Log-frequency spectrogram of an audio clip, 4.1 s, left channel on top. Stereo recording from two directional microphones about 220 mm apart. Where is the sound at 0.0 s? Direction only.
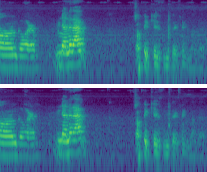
15° left (ahead or behind).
